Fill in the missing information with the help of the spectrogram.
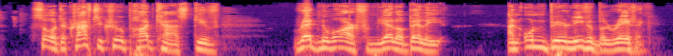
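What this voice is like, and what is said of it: Put-on Wexford Irish accent. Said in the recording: “with the accent of that county ... his best Wexford accent”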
